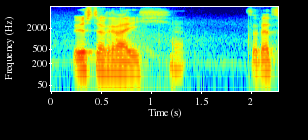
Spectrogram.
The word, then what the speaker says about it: Österreich: You have the sound, Österreich, which is super hard for a lot of cultures. Plus you have a super hard R, right? Österreich.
